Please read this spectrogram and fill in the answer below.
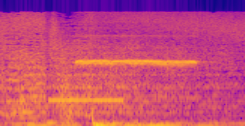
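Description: Electronic dance music with a workout interval-timer signal over it: a shorter lower tone, then a long high beep held for over a second, marking the end of the rest and the start of the next work interval.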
